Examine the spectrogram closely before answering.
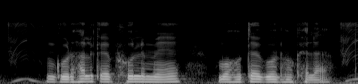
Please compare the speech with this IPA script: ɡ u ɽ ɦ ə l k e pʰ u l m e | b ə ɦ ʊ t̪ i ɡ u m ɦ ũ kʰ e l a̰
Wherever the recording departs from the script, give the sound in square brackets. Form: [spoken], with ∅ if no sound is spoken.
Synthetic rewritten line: ɡ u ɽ ɦ ə l k e pʰ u l m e | b ə ɦ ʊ t̪ [e] ɡ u [n] ɦ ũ kʰ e l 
